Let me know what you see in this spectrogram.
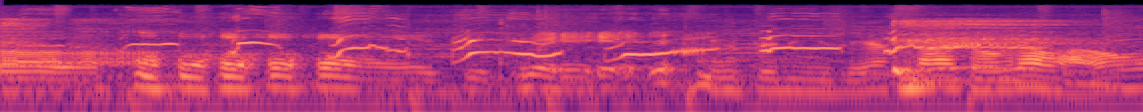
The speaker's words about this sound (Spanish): se escucha cuando se caen los perros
